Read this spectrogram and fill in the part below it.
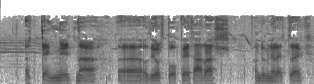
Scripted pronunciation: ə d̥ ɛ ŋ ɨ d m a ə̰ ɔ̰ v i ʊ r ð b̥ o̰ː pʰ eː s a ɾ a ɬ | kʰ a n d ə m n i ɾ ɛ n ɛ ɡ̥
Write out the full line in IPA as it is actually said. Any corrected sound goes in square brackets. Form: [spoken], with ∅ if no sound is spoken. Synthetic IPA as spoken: ə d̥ ɛ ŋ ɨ d [n] a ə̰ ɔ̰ [ð] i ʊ r [θ] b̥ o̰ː pʰ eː [θ] a ɾ a ɬ | [pʰ] a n d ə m n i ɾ ɛ [d] ɛ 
